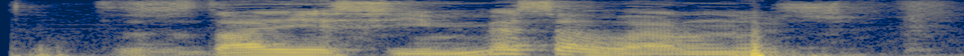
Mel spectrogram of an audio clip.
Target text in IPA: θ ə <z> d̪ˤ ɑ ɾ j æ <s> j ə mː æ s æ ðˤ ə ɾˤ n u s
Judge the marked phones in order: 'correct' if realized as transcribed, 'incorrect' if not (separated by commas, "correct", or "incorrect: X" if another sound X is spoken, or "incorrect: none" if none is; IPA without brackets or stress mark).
correct, correct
